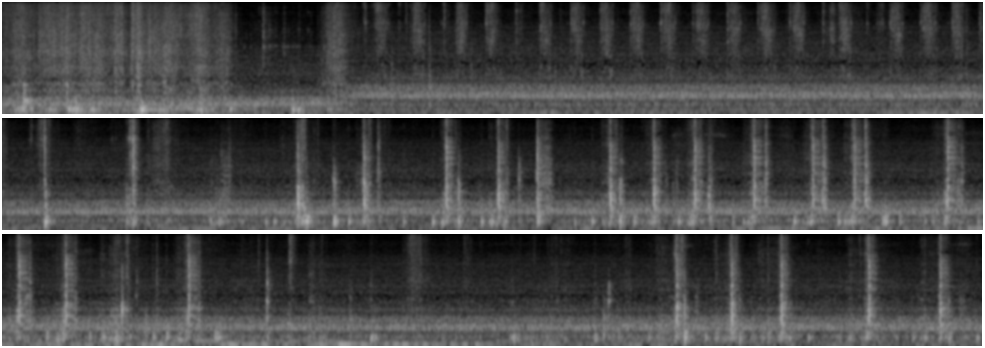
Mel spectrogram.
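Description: A knife chopping on a board: irregular sharp taps, often several a second, thickening from about ten seconds in. Under them runs a steady kitchen-appliance hum that starts about three seconds in, after a short hiss.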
